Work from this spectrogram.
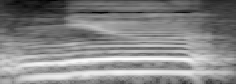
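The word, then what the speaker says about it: knew: 뜻이 달라요 얘가 자 no new new라고 바로 k가 발음이 안 나니까 그렇죠 new가 되겠죠 얘는 뭐야 이건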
